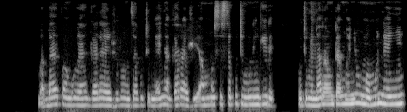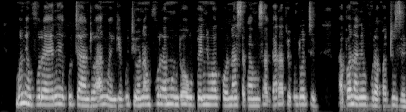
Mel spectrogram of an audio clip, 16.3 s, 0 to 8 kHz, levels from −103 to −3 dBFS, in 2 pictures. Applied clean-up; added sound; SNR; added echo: none; none; none; none.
